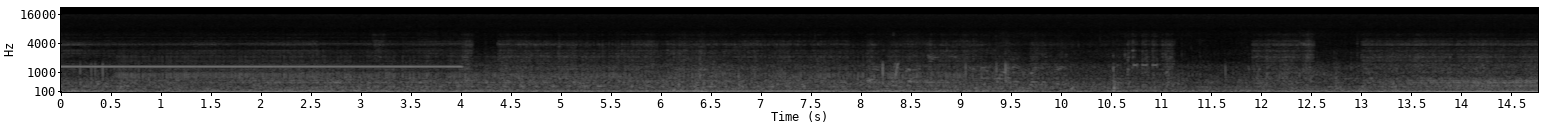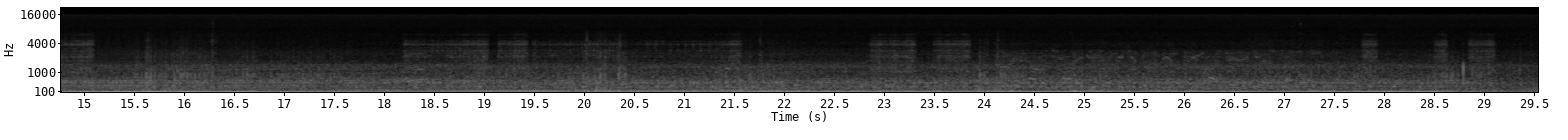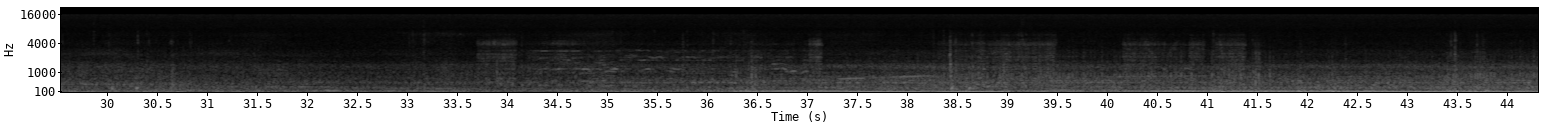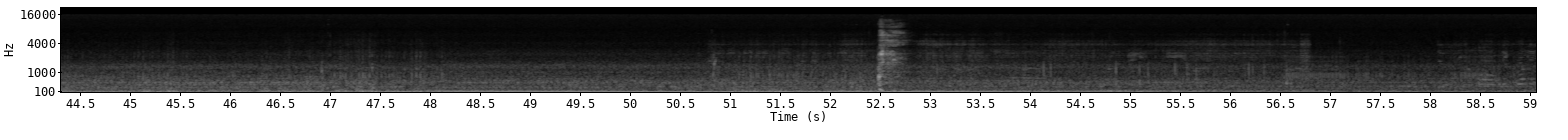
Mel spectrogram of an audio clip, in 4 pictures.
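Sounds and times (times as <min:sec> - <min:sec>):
car engine and tyres rumbling: 0:00.0 - 0:59.0.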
